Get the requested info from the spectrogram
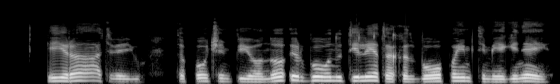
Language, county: Lithuanian, Kaunas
